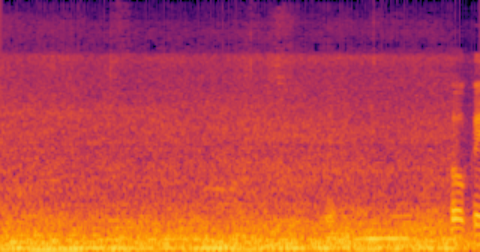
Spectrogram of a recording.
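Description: Steady deep rumble of background noise with no clear beginning or end, with a man's voice briefly near the end.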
